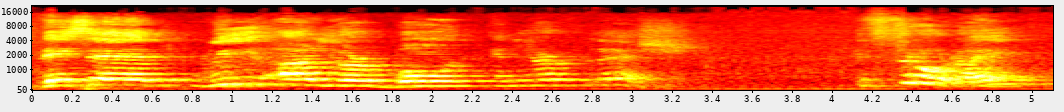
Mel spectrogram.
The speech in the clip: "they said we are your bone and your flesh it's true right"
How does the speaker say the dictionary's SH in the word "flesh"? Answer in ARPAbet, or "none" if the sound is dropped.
SH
